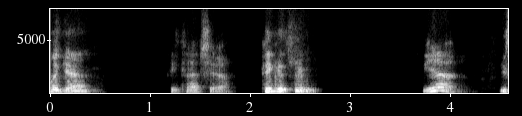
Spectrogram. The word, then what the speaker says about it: Pikachu: Pikachu. Why do you say it like that? I don't understand how I'm saying it. Say his name again. Pikachu.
